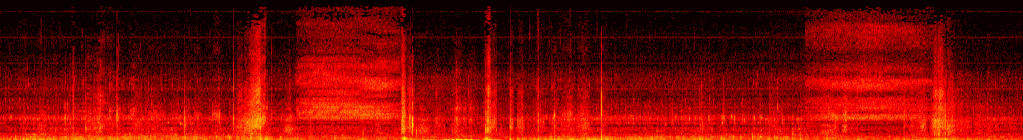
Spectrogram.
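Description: Scuba diver breathing through a regulator underwater: two long hissing inhalations about five seconds apart, with the low bubbling rumble of exhaled bubbles between them and a few sharp clicks.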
